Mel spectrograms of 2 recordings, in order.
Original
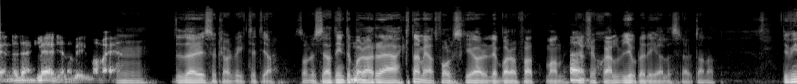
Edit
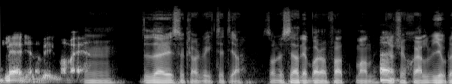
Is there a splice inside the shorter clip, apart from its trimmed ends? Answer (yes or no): yes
